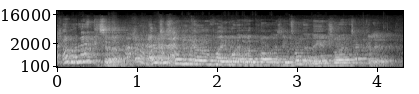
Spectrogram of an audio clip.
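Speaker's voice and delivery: laughing, high-pitched mock protest. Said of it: "I'm like".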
